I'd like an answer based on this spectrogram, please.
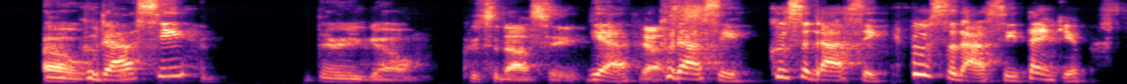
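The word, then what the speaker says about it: Kuşadası: Kusadasi.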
